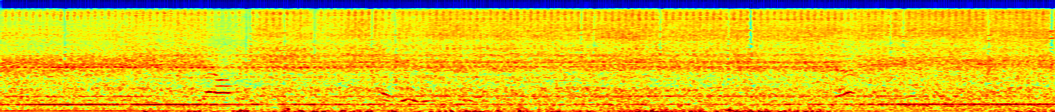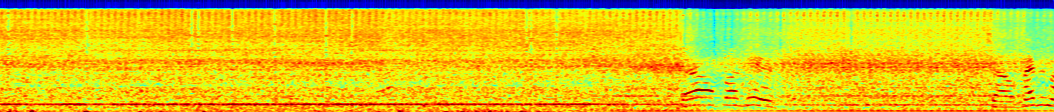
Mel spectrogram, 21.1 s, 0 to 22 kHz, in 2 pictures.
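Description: A Datsun 280Z engine with newly installed fuel injectors idles steadily and a little high, a continuous even mechanical drone heard close and loud throughout, with a brief dip in level near the end.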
